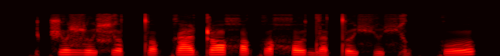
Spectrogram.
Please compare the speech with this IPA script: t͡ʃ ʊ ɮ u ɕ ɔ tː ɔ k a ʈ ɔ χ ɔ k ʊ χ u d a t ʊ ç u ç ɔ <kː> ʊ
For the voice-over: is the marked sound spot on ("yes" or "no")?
yes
